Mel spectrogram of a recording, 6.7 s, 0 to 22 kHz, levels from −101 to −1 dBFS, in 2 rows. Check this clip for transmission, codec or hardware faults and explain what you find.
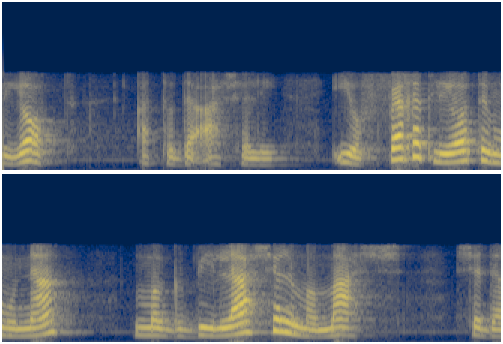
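Nothing stood out as a fault on listening to this speech clip.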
